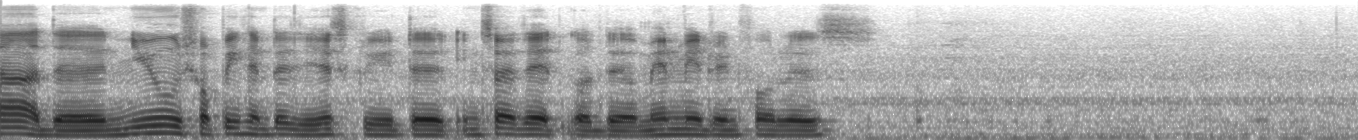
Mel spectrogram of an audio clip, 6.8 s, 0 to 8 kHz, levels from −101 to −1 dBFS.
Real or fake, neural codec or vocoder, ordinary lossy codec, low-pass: real; none; none; 7.2 kHz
